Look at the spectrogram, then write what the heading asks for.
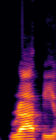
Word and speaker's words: Rappi: Rappi, or they pronounce Happy here in Brazil, is it's like Uber Eats, but it's guys on motorbikes only, right?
